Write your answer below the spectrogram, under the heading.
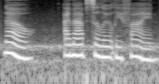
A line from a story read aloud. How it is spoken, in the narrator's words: said the woman very calmly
